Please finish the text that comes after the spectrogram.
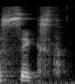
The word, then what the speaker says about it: sixth: it that was sarcasm I know it's quite a difficult word because there's a followed by earth and it's particularly hard in phrases such as the sixth sense it's not as easy to cheat with this word as it is for clothes but if you really find it difficult you can just like with clothes drop the th people will still understand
